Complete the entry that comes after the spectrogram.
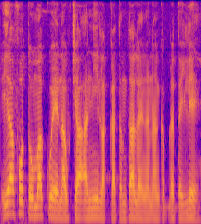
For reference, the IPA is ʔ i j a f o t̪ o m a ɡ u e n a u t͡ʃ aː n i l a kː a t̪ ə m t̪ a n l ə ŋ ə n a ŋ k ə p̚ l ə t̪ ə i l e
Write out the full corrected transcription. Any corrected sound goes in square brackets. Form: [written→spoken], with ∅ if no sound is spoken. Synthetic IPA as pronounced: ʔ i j a f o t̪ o m a [ɡ→k] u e n a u t͡ʃ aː n i l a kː a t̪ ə m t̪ a [n→∅] l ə ŋ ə n a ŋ k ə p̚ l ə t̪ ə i l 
